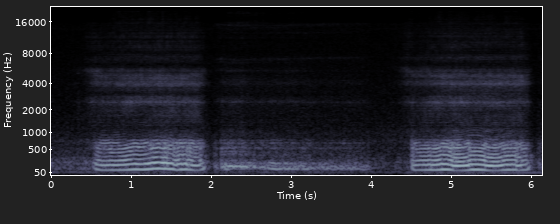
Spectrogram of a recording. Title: 😴 Snoring!!!!!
